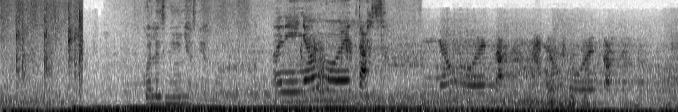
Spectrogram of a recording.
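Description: Loud low rumble of handling noise, with a phone's microphone muffled by fabric, and a child's high-pitched voice heard briefly through it, clearest about four seconds in.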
